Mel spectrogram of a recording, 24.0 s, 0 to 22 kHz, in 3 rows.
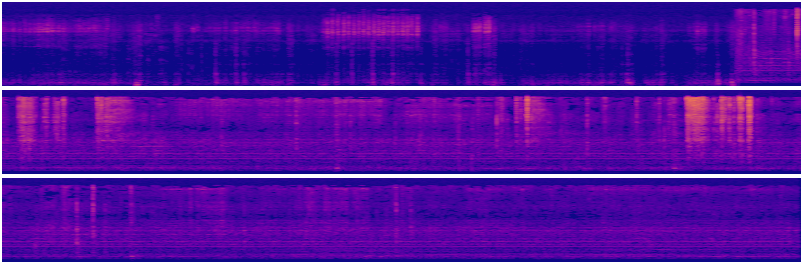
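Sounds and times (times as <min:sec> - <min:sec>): electrical hum: 0:00.0 - 0:23.9
paper and pencils rustling: 0:07.4 - 0:21.2.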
